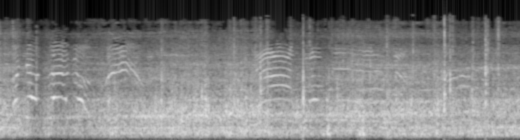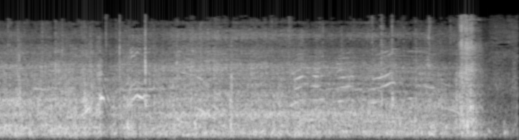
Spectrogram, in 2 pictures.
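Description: Battery-powered ride-on toy Jeep running, its plastic wheels rolling on asphalt with a steady rumble. Near the end it knocks into a parked car's bumper, and the rolling noise cuts off suddenly.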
